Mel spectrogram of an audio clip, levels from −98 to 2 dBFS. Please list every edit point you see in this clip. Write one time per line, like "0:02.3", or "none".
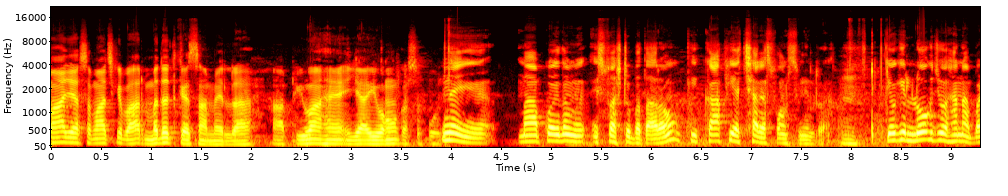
none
